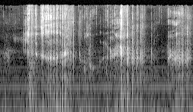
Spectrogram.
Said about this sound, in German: Du wolltest noch irgendwie, glaube ich, irgendwelche Chips kauen, glaube ich.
